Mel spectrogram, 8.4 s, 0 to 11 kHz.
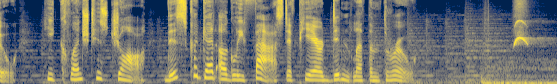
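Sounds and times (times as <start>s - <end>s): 
speech: 0.0s - 6.3s
single short whistle rising then falling: 7.7s - 8.3s.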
